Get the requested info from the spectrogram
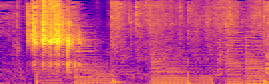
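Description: Background music with a steady beat. About a quarter second in comes a brief rattle of white chocolate chips and peppermint bits being tipped from a bowl into cookie dough.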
